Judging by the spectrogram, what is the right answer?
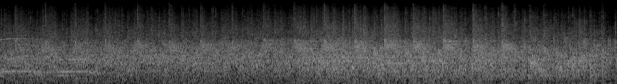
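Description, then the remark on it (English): Sustained applause from a large audience at a primary election speech, applauding the speaker's opponent, fills the whole stretch, a dense, steady roar of many hands clapping at once that stays loud and even from start to finish. “Let's have a round of applause for our opponent.”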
